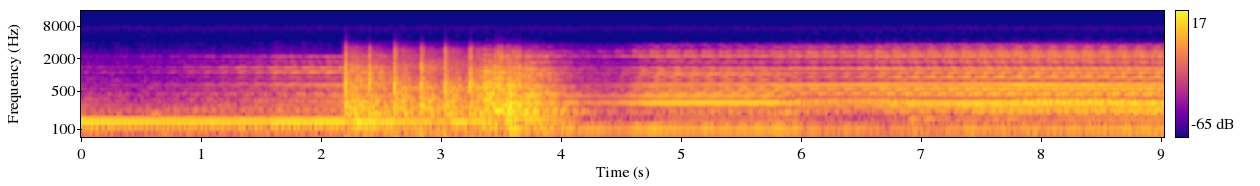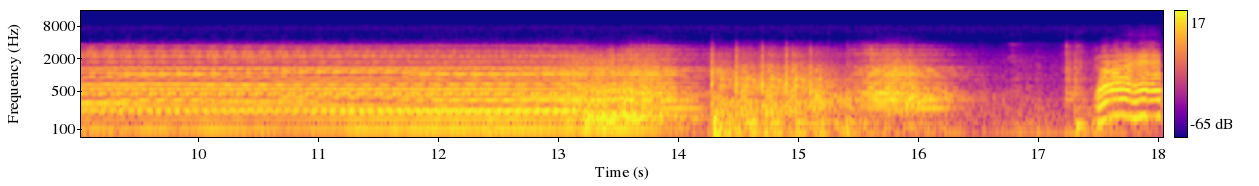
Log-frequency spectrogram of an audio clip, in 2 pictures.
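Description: Suspenseful organ music: held chords with a slight waver, a sudden fuller chord about two seconds in, then shorter stabs after the sound drops away near the end.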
